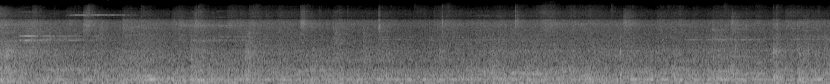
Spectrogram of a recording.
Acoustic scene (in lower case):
subway station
